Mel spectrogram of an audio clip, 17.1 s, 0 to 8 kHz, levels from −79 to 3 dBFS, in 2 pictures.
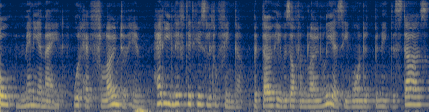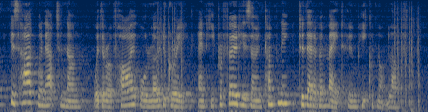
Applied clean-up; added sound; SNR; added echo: none; Cupboard open or close / Door; 13 dB; reverberation time 2.5 s.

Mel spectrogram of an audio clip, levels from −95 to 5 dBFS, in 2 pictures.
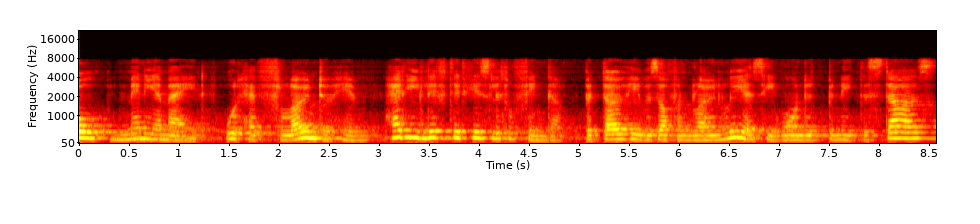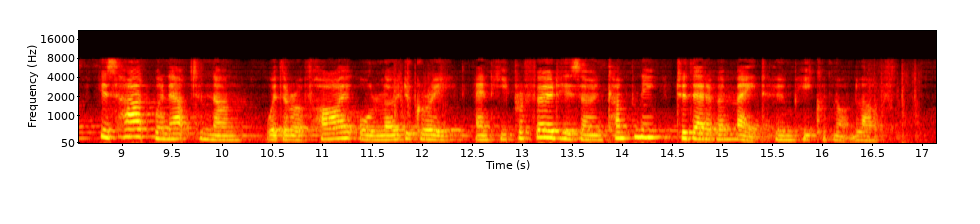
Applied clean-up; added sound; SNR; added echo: neural separator model SepFormer DNS4.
